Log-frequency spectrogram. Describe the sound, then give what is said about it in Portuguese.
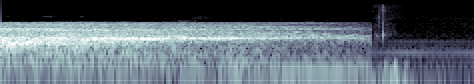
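A voice imitates screeching brakes with a loud, sustained, high-pitched squeal lasting almost two seconds, fading slightly before cutting off with a soft click. “Só que na hora que eu fui mandar, o dedinho assim foi fazendo um freio assim, ó.”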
